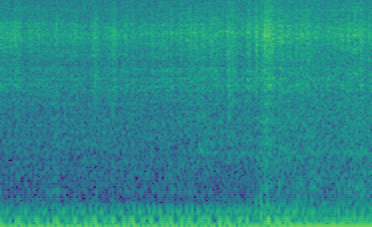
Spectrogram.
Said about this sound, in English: All right. That exhaust note never gets old. I love it. It's one of the best things about the truck is the exhaust.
